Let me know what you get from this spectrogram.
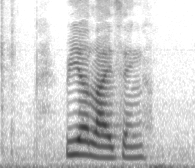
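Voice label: "realizing", US English; pronunciations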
